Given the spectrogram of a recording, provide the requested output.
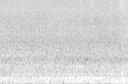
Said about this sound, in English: And then this is car interior.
